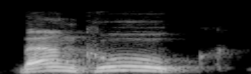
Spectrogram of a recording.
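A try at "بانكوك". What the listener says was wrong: Kan nggak ada O ya, Bangkok nggak ada Bangkok. Bangkok. Bangkok.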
